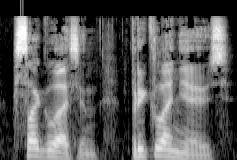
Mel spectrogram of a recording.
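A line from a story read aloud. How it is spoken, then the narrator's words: Cheerful laughter. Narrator (Russian): весело рассмеялся он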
